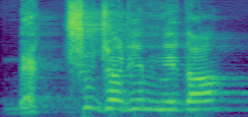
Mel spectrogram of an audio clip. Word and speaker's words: 맥추절: 절기 이름이 뭐라고요 예이 확실해야 됩니다 확실히 발음하세요 예 맥추절 맥주이니 입니다 그래서 어떤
